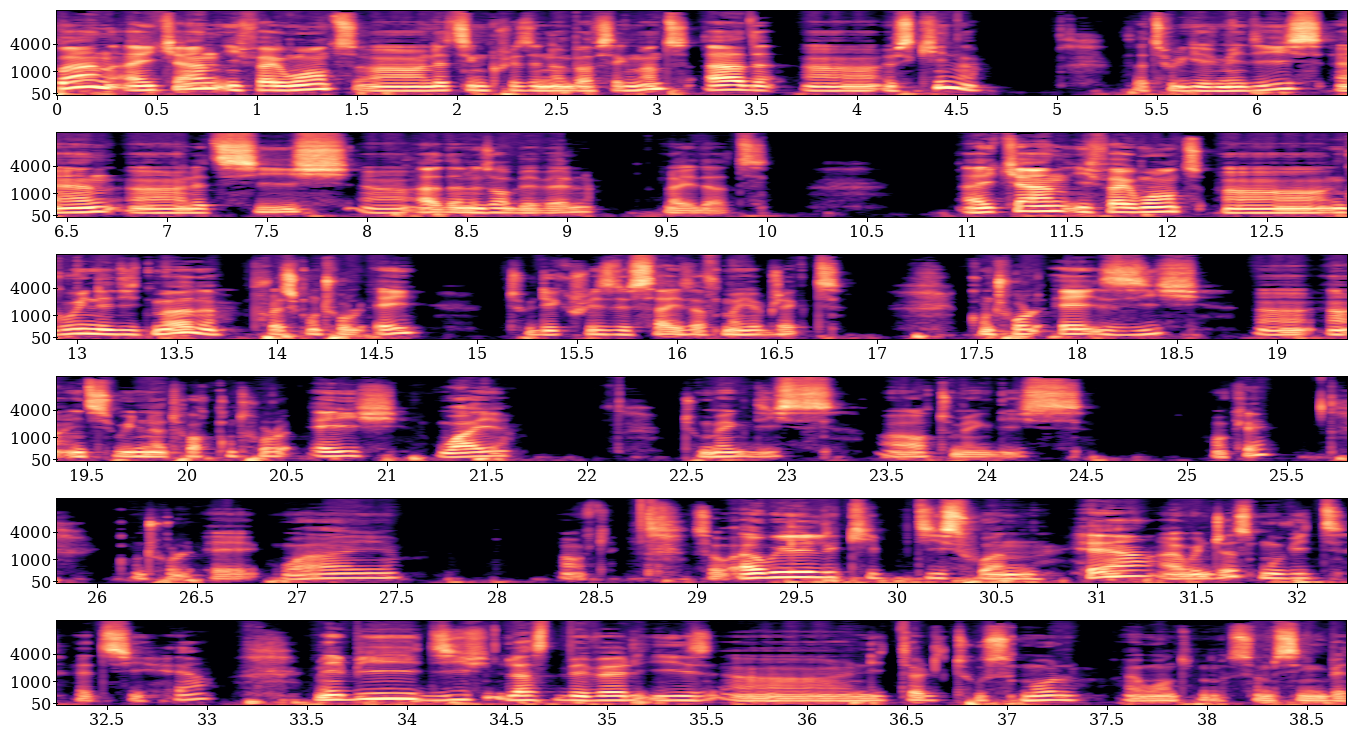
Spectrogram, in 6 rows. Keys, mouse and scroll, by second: 5.3 shift+middle click, 8.1 shift+middle click, 9.8 middle click, 14.2 ctrl+a, 16.8 click, 17.4 ctrl+a, 19.1 click, 20.9 ctrl+a, 24.5 click, 26.2 ctrl+a, 27.8 click, 29.6-37.9 ctrl+middle drag, 35.0 space, 37.9 click, 38.2-38.6 ctrl+middle drag.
